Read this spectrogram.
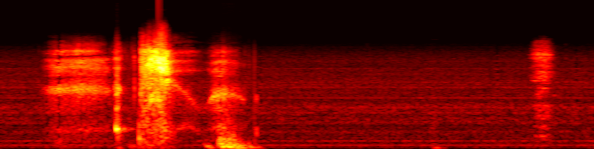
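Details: Girl with allergies sneezing after turning on a desktop computer: a sharp intake of breath, then two loud, uncovered sneezes close together; part of an allergic sneezing fit.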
